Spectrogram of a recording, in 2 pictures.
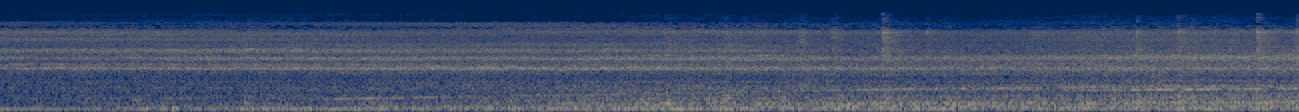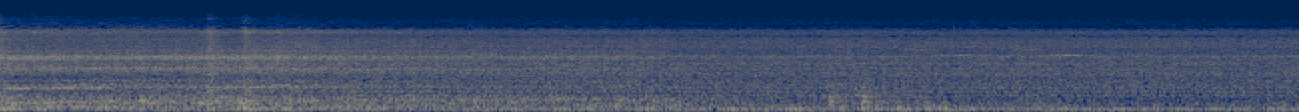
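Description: Electric train accelerating along the station tracks: its motor whine rises in pitch over several seconds and grows louder toward the middle, then fades, with a few faint clicks.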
